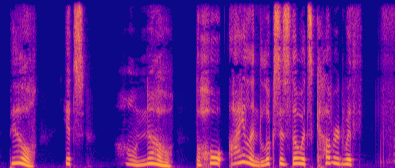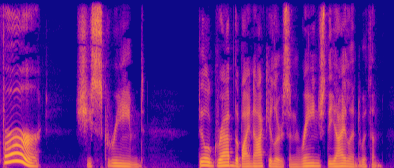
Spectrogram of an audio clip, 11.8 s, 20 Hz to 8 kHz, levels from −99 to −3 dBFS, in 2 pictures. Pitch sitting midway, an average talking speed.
No: medium, 165 Hz; slow, 130 wpm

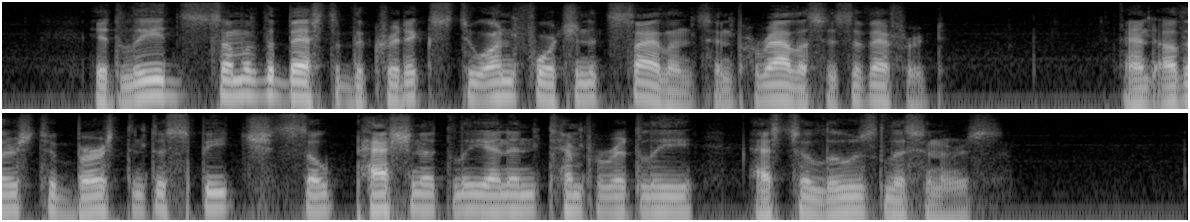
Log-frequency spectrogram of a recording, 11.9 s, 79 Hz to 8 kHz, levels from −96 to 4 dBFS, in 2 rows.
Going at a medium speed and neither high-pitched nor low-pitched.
No: average, 150 wpm; low, 115 Hz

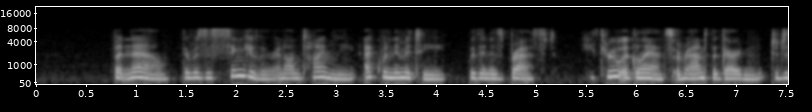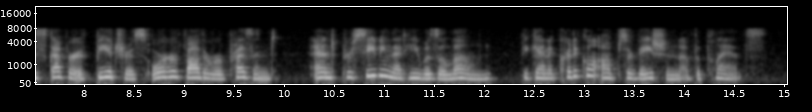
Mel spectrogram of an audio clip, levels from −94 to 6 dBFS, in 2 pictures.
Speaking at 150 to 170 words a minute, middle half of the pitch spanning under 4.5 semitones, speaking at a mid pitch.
No: average, 165 wpm; average, 3.4 semitones; high, 225 Hz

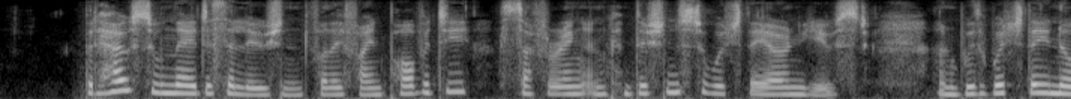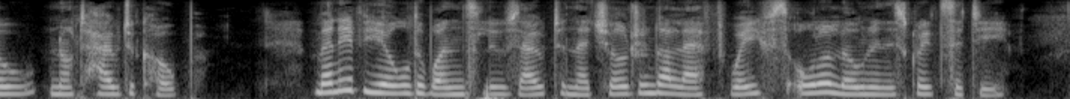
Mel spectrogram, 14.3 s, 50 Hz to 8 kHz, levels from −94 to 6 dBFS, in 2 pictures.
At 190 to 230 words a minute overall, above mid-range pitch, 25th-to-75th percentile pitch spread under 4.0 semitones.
Yes: average, 195 wpm; high, 220 Hz; average, 3.1 semitones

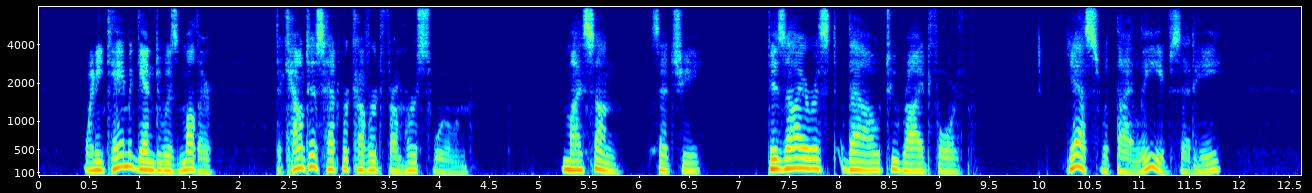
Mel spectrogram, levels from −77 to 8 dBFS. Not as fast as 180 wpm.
Yes: average, 140 wpm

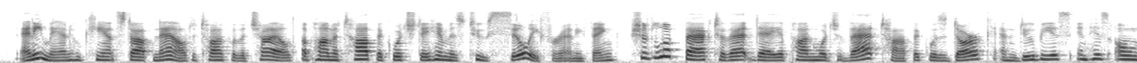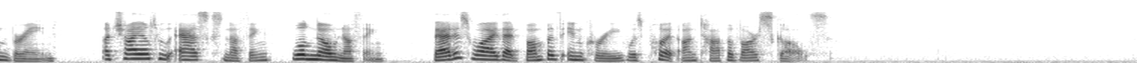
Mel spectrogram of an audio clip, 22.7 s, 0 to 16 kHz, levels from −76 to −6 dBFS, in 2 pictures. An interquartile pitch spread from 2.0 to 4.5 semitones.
No: average, 4.9 semitones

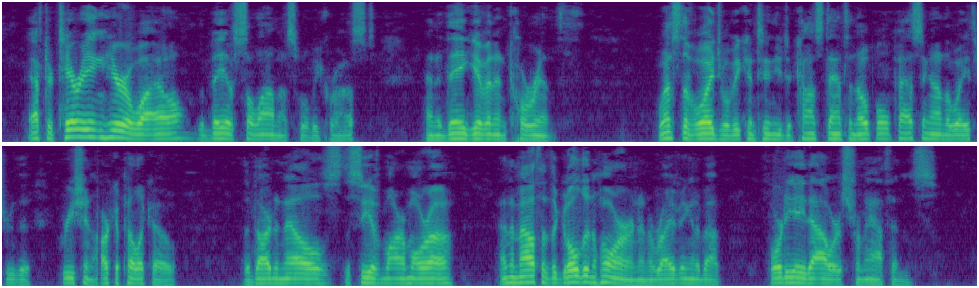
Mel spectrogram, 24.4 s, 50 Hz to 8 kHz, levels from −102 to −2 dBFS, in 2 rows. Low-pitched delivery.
Yes: low, 110 Hz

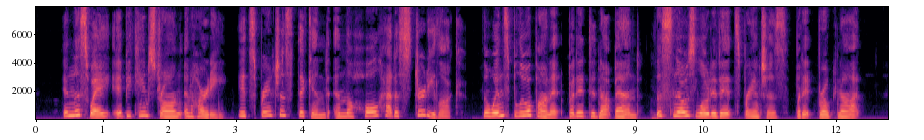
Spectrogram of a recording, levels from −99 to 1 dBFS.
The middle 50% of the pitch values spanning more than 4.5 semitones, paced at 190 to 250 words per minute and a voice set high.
No: average, 5.3 semitones; average, 175 wpm; high, 230 Hz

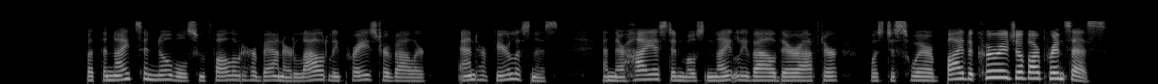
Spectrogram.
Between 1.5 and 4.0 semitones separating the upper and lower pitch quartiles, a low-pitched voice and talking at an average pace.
No: average, 3.5 semitones; high, 190 Hz; average, 170 wpm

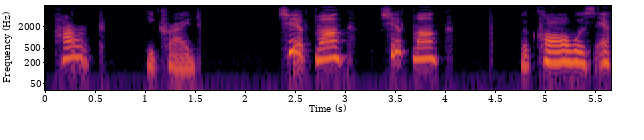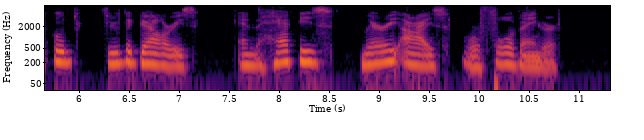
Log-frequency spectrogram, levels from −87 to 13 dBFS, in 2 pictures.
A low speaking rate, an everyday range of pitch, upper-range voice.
Yes: slow, 120 wpm; average, 4.3 semitones; high, 195 Hz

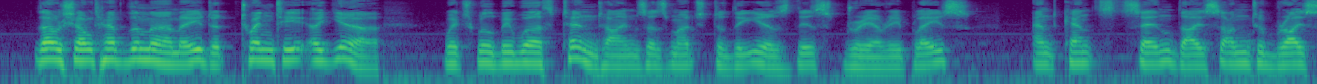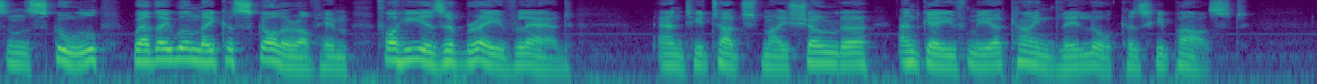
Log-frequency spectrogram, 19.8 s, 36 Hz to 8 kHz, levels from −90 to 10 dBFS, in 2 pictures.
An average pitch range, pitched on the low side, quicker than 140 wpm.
Yes: average, 5.0 semitones; low, 130 Hz; average, 180 wpm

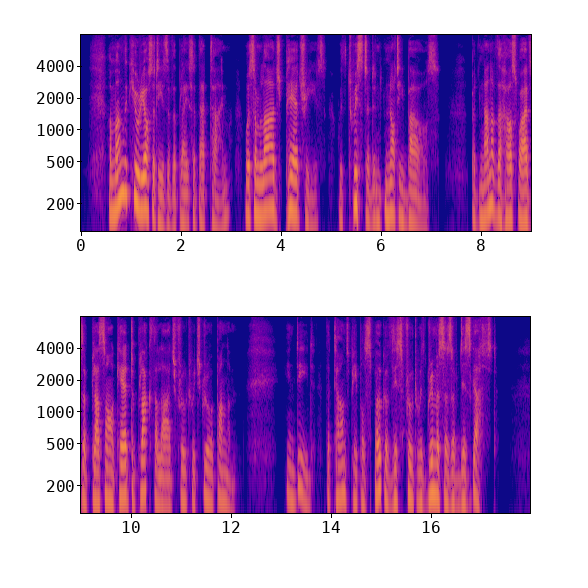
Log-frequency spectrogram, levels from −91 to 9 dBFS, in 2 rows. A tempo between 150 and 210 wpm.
Yes: average, 155 wpm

